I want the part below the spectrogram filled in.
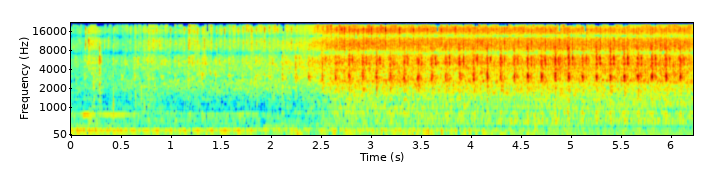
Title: Odd tapping noise from the 5.3 #dadsgarage #automobile #mechanic #diy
